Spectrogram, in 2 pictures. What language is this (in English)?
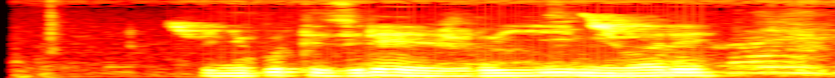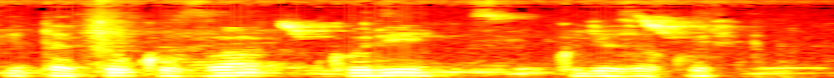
Kinyarwanda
